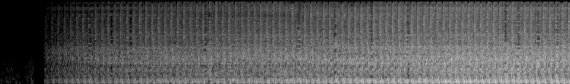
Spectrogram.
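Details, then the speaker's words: Briggs & Stratton engine (1978 per code number, size unknown) on an auction-bought hydraulic rescue pump, started with a little gas primed in: fires right up easily and settles into a fast, even beat of about four firings a second, no misses or knocks; little smoky, probably long unused; normal running. "you see that one fired right up pretty easy I just put a little gas down there and made sure I had gas in the fuel tank and it fired right up little smoky probably hasn't been running a while"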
